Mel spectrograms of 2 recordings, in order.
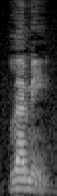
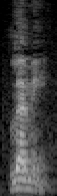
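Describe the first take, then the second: The two takes are said the same way.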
